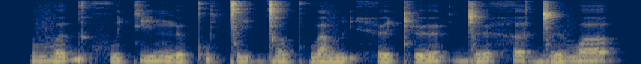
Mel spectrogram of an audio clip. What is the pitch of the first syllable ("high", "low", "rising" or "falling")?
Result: rising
